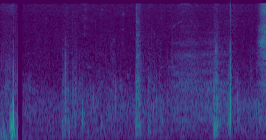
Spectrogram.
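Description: Footsteps of a hiker walking on a dirt trail: a few steps about half a second apart.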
